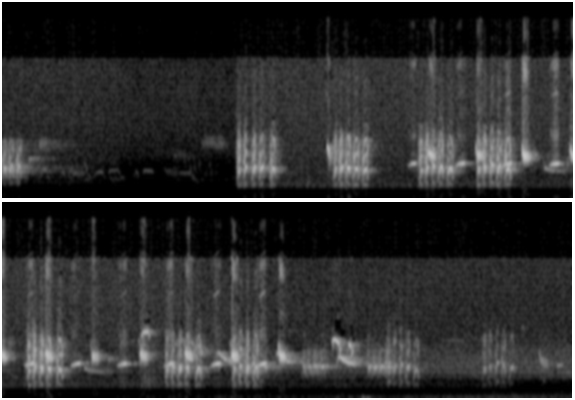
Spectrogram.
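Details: High-pitched tit singing that starts with a short phrase, pauses about two seconds, then breaks into a dense, rapid twittering of sharp notes and quick slurred whistles before trailing off.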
